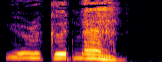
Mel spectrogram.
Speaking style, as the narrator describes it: he wheezed

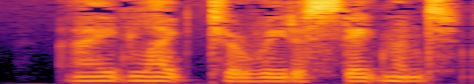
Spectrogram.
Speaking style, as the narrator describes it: he mumbles

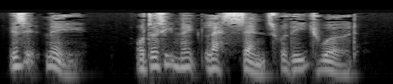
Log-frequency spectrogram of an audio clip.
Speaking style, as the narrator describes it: Drake remarked quietly

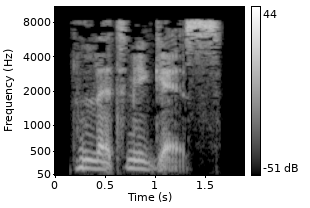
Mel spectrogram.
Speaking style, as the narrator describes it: Vasina said with a throaty laugh

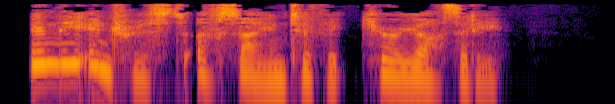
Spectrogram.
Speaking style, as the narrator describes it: Althi said calmly

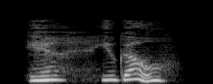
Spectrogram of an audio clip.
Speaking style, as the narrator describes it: the priestess said in a weak voice

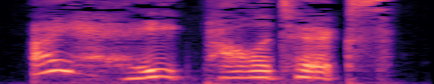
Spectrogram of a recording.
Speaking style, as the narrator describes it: I groan

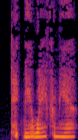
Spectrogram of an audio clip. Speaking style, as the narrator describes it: whispered Maggie

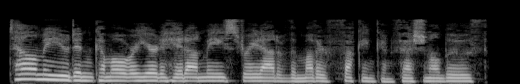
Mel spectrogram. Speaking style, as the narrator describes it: Rachel said flatly

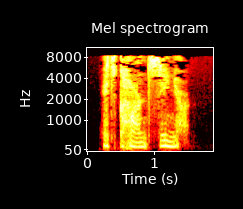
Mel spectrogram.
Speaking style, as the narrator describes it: he hissed

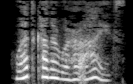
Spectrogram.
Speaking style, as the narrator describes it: She asked gently

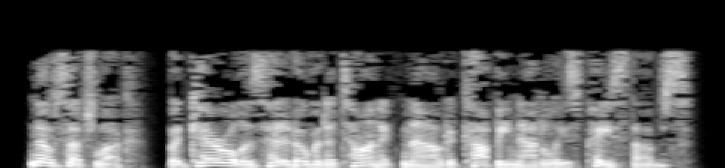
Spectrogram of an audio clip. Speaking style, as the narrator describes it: Phil said

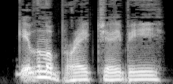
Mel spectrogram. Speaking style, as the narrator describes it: said, mildly, as everyone else laughed

